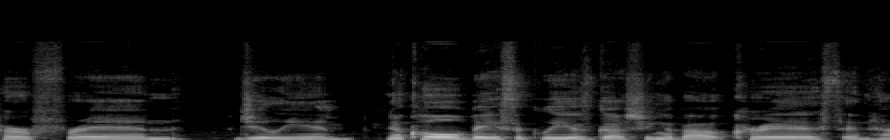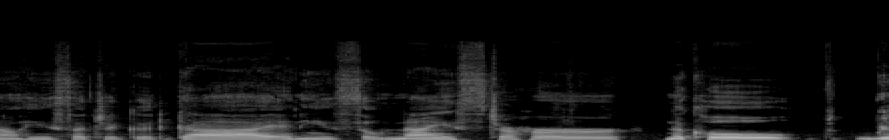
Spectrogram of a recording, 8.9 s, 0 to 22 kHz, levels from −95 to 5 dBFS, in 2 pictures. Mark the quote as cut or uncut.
uncut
